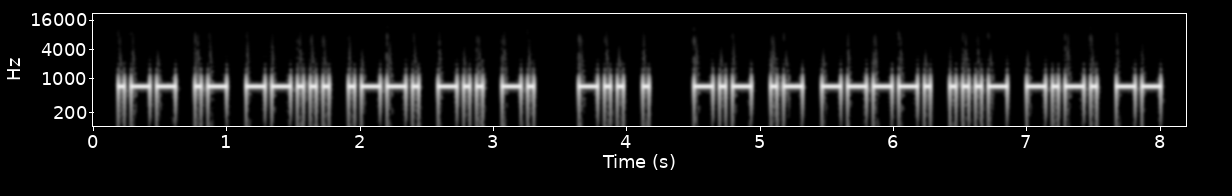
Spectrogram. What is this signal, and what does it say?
Morse code, heard as a keyed tone, about 25 wpm, 700 Hz. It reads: WA7PDN DE KA9VCM
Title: USA Callsign DE Callsign 25wpm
